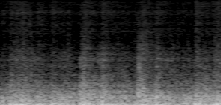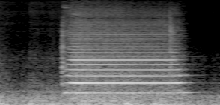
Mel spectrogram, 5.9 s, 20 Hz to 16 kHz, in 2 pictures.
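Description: ED4M electric train's horn sounded in one steady blast of about a second and a half, past the middle, as a warning to a person walking by the track ahead. Under it, the train's running rumble.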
